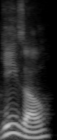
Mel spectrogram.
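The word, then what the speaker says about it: Ghezo: In 1851 and 1852, the British even blockaded the Dahomey's ports to to force the king and I believe his name is spelled uh pronounced Gezo to agree to end the slave trade.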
